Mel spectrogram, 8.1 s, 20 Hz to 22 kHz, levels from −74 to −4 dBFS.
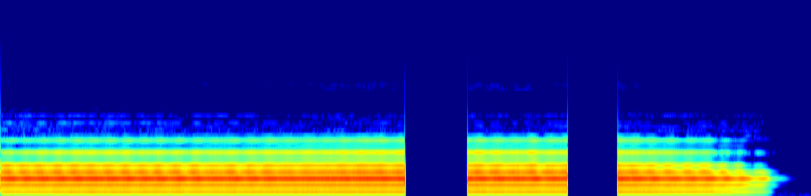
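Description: At 4.04 s and again at 5.67 s, rebuffering stalls halt playback for about 0.63 s and 0.50 s. Unlike dropouts, the sound resumes exactly where it froze, so time is added rather than lost.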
